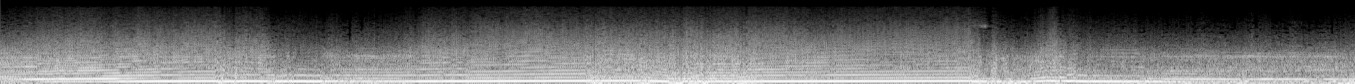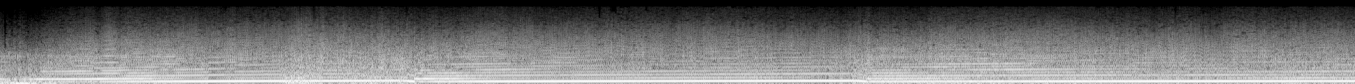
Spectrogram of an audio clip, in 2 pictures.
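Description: BMW M4 GT4 race car's twin-turbo straight-six at full throttle, heard from inside the cockpit: the note climbs and drops sharply at each quick upshift, three times. About ten seconds in the engine lets off and runs lower for a few seconds, then pulls hard again.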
